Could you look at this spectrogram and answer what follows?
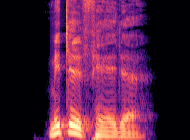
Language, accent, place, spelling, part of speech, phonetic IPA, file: German, Germany, Berlin, Mittelfelde, noun, [ˈmɪtl̩ˌfɛldə], De-Mittelfelde.ogg
- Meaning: dative singular of Mittelfeld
